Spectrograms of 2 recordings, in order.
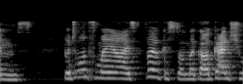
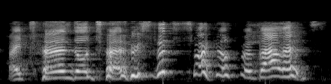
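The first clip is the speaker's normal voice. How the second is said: louder, laughing through the words; breaking into loud laughter; laughing fit; 4 semitones higher, 7 dB louder than usual. Real, not acted. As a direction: lose it mid-sentence. Reading collapses into laughter.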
